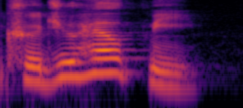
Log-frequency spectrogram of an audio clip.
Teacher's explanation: si tu prononces pas le L, tu auras l'air plus naturel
